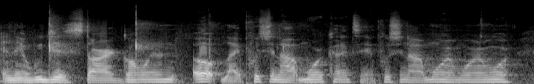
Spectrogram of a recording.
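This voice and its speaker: The man's fairly low voice moves at a moderate pace with fairly even intonation. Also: hardly any pauses. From US South, Atlanta. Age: 30s. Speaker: content creator. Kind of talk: casual interview.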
